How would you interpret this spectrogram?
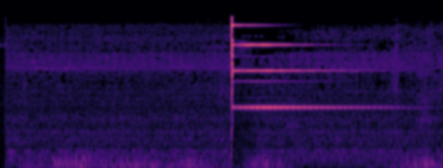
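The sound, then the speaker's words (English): A single bright bell strike rings out partway through, its metallic tone lingering and slowly fading over a steady low rumble in the background. “So this is yours truly, the Scarbo Dude, signing off. It's just been a happy and enjoyable occasion. Bye for now. Ding dong ding.”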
